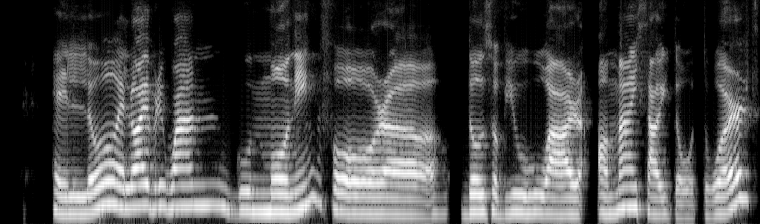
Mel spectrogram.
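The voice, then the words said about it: Excited, upbeat voice. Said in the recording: “you can already hear from my voice, I'm super excited”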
